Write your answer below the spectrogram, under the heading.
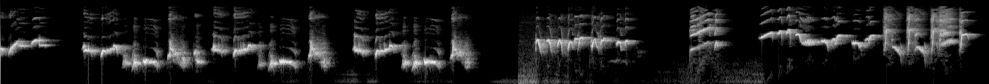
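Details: White-rumped shama from Medan singing a full varied song as a morning lure for captive birds: bursts of rapid chattering and slurred whistles separated by short pauses, ending in a high jumbled sequence.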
